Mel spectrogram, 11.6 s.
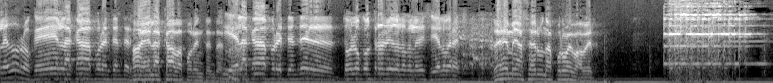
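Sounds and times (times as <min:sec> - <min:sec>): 
speech: 0:00.1 - 0:09.0
laughter: 0:06.7 - 0:07.8
small handbell ringing: 0:10.0 - 0:11.5.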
